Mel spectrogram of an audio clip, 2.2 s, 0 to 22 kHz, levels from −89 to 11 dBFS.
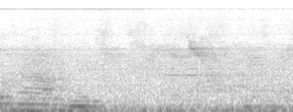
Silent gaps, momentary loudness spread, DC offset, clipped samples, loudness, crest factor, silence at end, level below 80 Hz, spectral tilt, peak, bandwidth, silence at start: none; 8 LU; under 0.1%; under 0.1%; -48 LUFS; 14 dB; 0 s; -48 dBFS; -5.5 dB/octave; -30 dBFS; 17 kHz; 0 s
